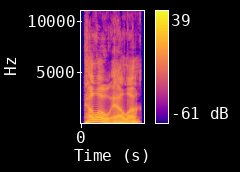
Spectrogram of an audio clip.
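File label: "hello", male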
